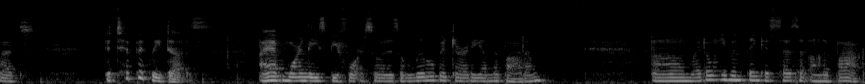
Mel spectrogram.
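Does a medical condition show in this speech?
No.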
